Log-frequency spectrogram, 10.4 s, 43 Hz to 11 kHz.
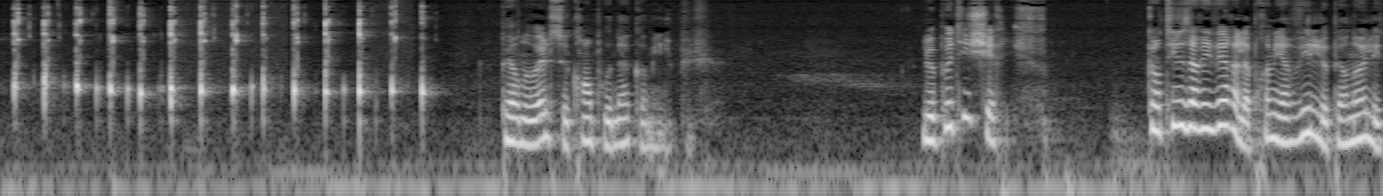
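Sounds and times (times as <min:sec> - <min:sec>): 
hoofbeats of a galloping horse: 0:00.0 - 0:03.3
speech: 0:03.8 - 0:05.4, 0:06.9 - 0:08.0, 0:08.6 - 0:10.3.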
